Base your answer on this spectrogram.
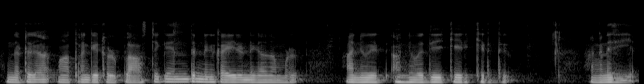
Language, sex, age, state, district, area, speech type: Malayalam, male, 18-30, Kerala, Malappuram, rural, spontaneous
